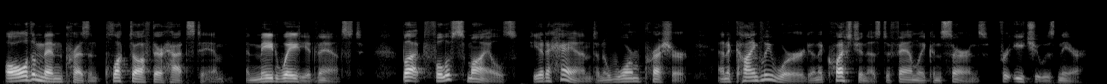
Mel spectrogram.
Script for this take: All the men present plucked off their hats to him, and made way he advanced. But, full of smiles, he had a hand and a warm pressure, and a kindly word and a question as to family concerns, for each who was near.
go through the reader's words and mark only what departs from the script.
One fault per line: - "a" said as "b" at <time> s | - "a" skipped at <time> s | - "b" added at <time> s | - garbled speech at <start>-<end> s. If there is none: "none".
none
